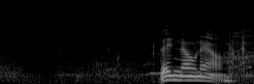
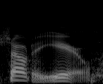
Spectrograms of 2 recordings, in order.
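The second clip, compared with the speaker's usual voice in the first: grumpy retort; 10 semitones lower, 4 dB quieter than usual. Acted. Hugh retorts to Lynn.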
